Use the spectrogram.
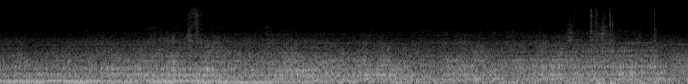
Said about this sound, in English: I'm going to wait for the plane to go over.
